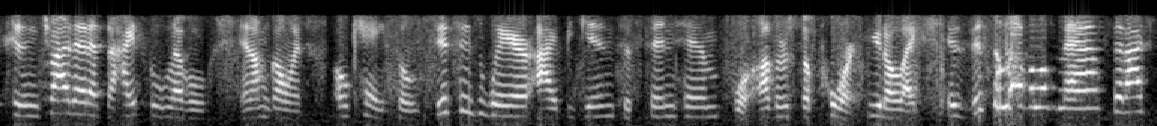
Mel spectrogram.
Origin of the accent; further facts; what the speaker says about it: The Bronx, New York, United States; I'm from New York. I'm from the Bronx, girl. My father is from North Carolina.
